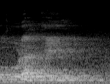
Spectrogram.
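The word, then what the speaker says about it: purahéi: Esos señores flacos cantan um cara piru o puragei. Umí carirú o puragei. El vero es pure. P u r a h e acento a acento normal y la i o pura g.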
